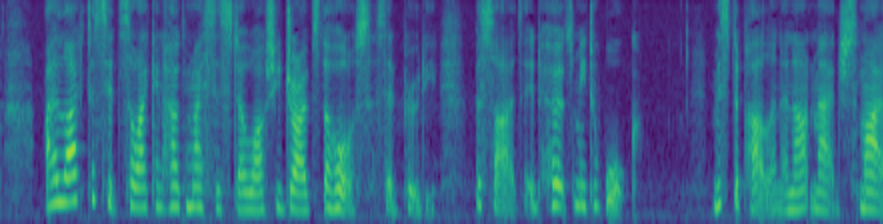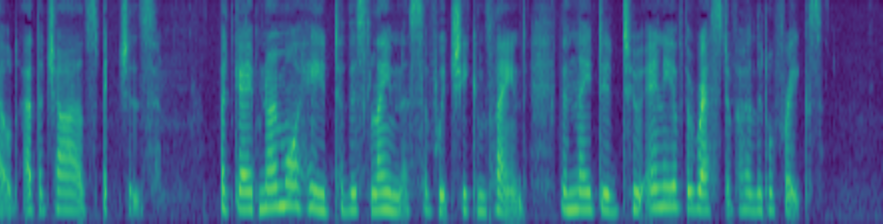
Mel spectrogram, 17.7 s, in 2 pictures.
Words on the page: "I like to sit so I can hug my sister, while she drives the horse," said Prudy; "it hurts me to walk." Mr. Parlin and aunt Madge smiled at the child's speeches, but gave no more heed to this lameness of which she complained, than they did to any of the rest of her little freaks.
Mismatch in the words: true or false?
true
